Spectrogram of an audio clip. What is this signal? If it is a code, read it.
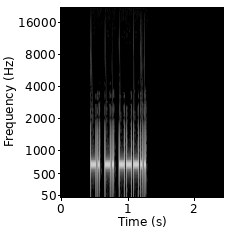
Morse code, heard as a keyed tone, about 44 wpm, 700 Hz. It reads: NN8
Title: Common Cut Numbers - 3-Digit 45wpm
